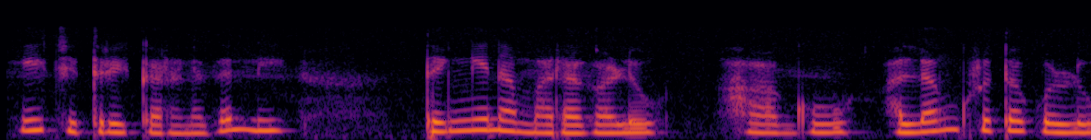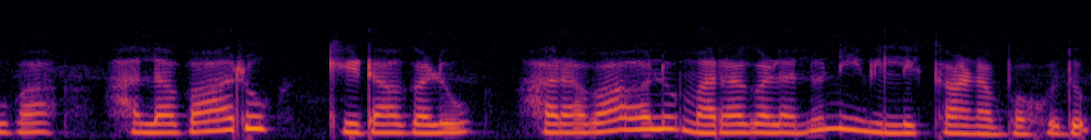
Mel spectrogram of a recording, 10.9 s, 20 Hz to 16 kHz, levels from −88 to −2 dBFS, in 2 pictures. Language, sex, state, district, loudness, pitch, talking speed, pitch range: Kannada, female, Karnataka, Dharwad, -34 LUFS, 230 Hz, 75 wpm, 220-265 Hz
